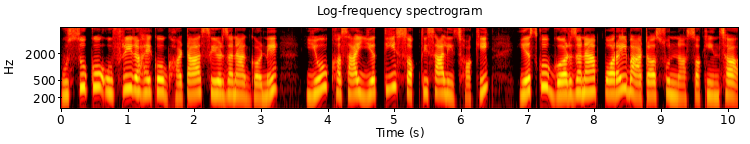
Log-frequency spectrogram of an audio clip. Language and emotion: Nepali, neutral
